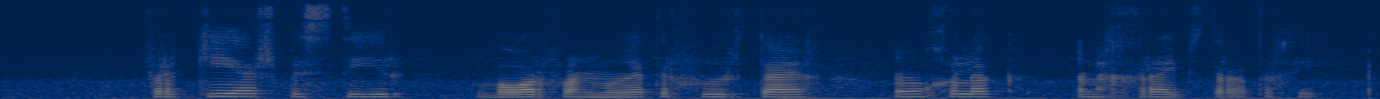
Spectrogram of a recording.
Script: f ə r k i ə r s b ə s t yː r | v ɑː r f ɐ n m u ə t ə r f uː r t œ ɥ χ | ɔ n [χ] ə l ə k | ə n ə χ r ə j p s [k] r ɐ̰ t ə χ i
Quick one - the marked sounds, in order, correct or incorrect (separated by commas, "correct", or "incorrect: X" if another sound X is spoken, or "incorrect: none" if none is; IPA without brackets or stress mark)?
correct, incorrect: t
